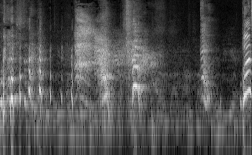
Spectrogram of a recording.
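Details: A child pretends to sneeze, copying his father's sneeze: a string of short voiced bursts and breathy hissing blasts, with laughter nearby; pretend sneezes.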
